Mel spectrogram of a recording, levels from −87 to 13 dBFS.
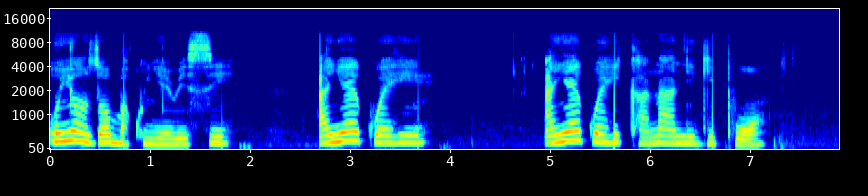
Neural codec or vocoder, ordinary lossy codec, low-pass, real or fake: none; none; none; real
